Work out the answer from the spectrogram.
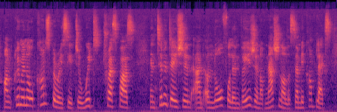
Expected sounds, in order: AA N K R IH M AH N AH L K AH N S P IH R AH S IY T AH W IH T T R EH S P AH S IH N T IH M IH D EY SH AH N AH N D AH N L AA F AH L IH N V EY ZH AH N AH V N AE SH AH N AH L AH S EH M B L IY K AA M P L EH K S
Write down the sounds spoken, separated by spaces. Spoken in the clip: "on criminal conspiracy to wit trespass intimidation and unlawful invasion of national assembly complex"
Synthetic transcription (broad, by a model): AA N K R IH M AH N AH L K AH N S P IH R AH S IY T AH W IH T T R EH S P AH S IH N T IH M IH D EY SH AH N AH N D AH N L AA F AH L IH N V EY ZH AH N AH V N AE SH AH N AH L AH S EH M B L IY K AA M P L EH K S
